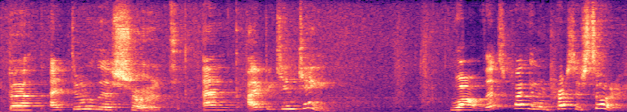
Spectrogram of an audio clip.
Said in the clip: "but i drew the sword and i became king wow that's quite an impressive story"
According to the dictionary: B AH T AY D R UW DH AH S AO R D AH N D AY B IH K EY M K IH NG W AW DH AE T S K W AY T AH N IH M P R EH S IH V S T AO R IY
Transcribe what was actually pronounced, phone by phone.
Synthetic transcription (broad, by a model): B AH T AY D UW DH AH SH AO R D AH N D AY B IH K EY M K IH NG W AW DH AE T S K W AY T AH N IH M P R EH S IH V S T AO R IY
